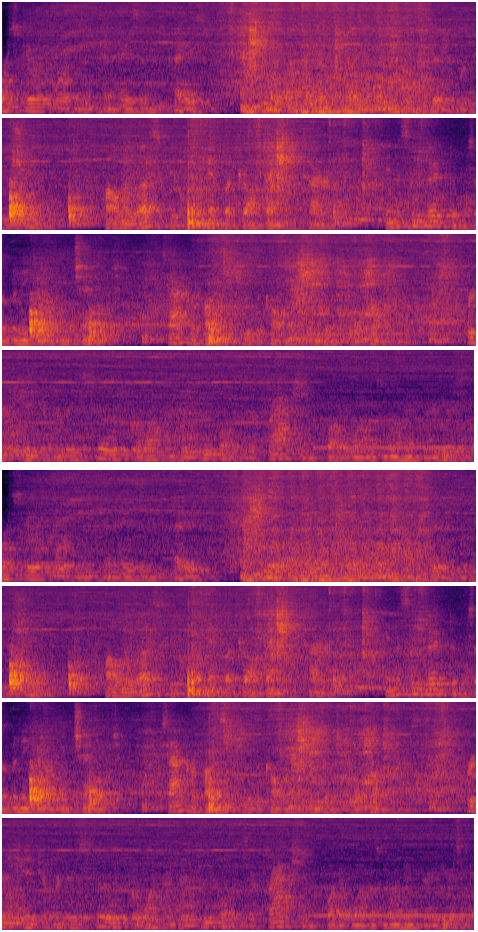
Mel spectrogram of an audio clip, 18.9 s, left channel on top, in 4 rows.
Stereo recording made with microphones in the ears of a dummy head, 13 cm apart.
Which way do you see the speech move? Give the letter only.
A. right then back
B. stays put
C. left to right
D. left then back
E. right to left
C.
